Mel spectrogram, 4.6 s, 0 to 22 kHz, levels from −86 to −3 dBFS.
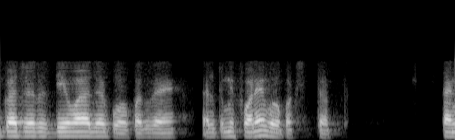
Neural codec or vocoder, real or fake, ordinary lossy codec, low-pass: codec, 16 kHz in and 24 kHz out, 1 kbps, XY-Tokenizer; fake; none; 3.6 kHz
